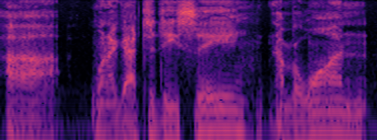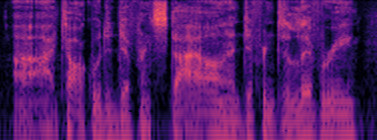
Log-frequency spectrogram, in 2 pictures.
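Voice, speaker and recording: An older man with a low, gravelly, husky voice tells stories unhurriedly, drawling and laughing often. He was born in Greece and grew up in Indianapolis. The sound is close and dry, with no room echo. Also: fairly quick. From born in Greece, raised in Indianapolis. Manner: relaxed, drawling, laughs often, many fillers. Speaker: radio personality, guest. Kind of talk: casual interview storytelling.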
